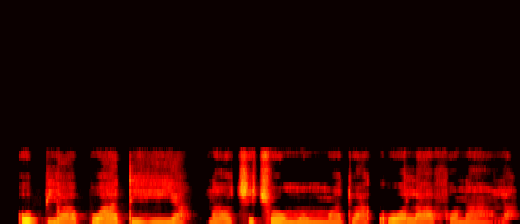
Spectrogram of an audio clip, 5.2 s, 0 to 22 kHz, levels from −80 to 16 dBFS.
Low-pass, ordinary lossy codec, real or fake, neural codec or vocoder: 7.2 kHz; none; fake; autoencoder, 48 kHz, 128 numbers a frame, DAC-VAE, trained on Japanese speech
